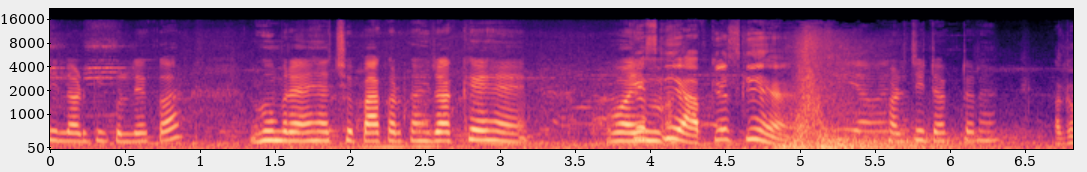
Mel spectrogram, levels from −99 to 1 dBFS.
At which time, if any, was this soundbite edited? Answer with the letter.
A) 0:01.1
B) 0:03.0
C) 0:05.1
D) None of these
C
